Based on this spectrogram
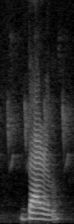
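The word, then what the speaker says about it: Braille: At Radcliffe college Helen learn BRAI ব্যারেল। এটা ব্যারেলি, ইটা উচ্চারণ হবে না, তাহলে এটা ব্যারেল হবে।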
